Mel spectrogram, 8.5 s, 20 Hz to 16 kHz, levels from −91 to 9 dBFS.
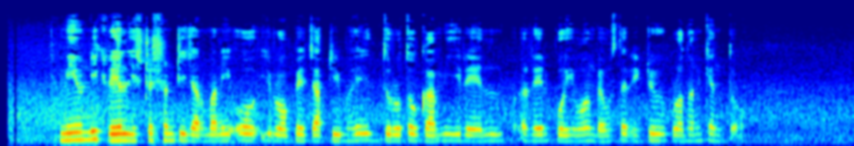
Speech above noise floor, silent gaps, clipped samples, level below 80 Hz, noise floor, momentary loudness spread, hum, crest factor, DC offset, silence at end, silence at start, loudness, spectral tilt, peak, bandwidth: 30 dB; none; under 0.1%; -76 dBFS; -54 dBFS; 16 LU; none; 20 dB; under 0.1%; 1.15 s; 0.15 s; -25 LUFS; -5.5 dB/octave; -4 dBFS; 11.5 kHz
